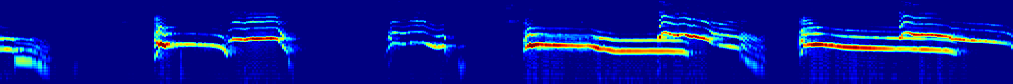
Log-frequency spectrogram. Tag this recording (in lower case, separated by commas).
dog howling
